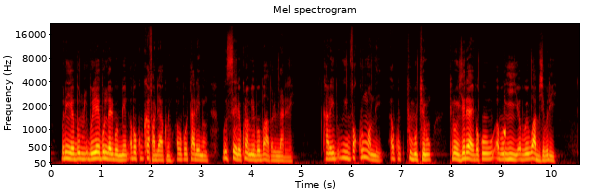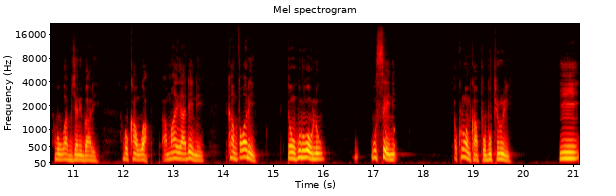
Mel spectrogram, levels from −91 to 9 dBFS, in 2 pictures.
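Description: A speech clip with three very short glitches, at 1.96 to 1.98 s, 9.06 to 9.09 s and 17.41 to 17.44 s. Each lasts under 30 ms, about one MP3 frame of 24 ms. The sound skips forward, with a brief disturbance at the join. The likely cause is a broken MP3 bit reservoir. Frames were lost, so the next frame reached back for borrowed data and decoded bytes from the wrong frame.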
